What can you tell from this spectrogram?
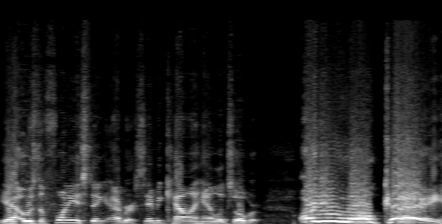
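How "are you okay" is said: very high, loud, sarcastic tone. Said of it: "Being sarcastic".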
